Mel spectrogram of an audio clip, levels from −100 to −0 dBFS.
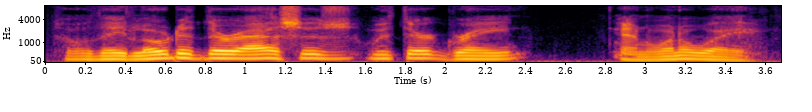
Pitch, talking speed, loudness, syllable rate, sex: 140 Hz, 180 wpm, -15 LUFS, 4.7 syllables/s, male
